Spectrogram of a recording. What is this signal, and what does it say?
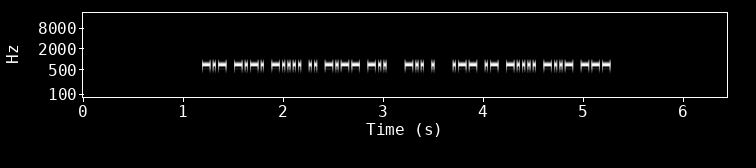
Morse code, heard as a keyed tone, about 41 wpm, 700 Hz. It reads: KC6IYD DE WA6XO
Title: USA Callsign DE Callsign 45wpm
